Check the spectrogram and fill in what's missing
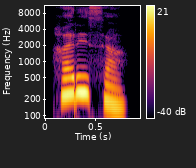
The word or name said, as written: ಹರುಸ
